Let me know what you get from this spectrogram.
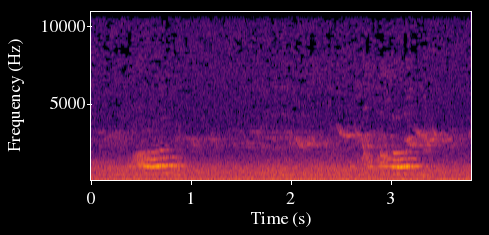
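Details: Stray cat at 6 am giving sad meows: two drawn-out, tonal, mid-pitched meows about two and a half seconds apart, each slightly wavering, over a steady low background rumble and hiss.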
